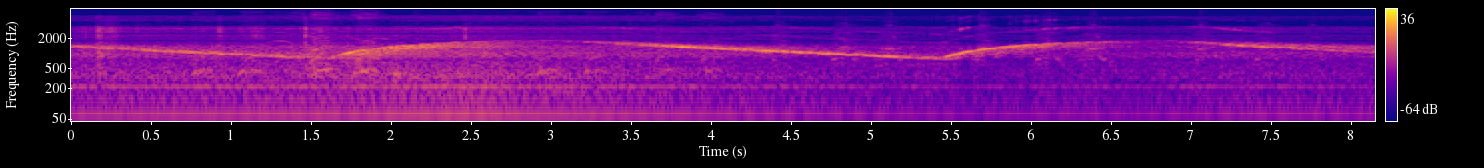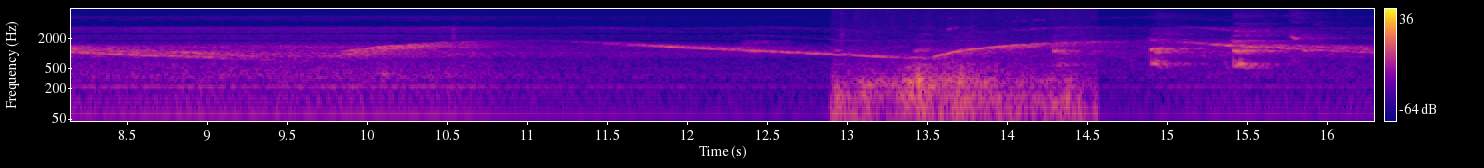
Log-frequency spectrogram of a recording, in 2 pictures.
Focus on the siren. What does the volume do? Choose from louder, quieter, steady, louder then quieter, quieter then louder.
quieter.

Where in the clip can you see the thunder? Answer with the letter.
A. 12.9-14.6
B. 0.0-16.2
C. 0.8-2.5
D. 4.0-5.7
A.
